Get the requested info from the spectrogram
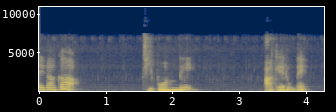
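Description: A person's voice speaking three short phrases with pauses between them, over a faint steady electrical hum.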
